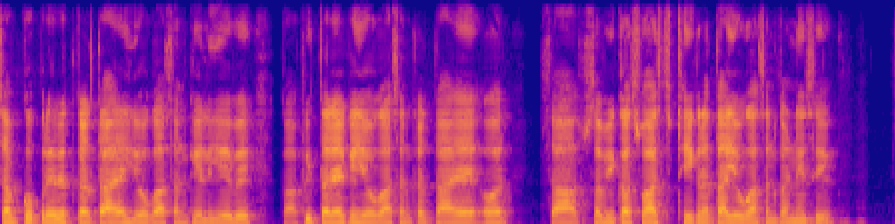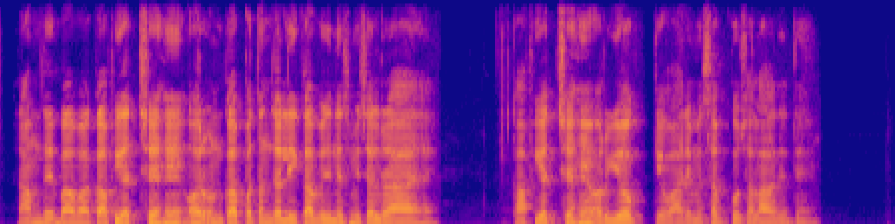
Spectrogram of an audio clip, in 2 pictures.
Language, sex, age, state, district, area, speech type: Hindi, male, 30-45, Rajasthan, Jaipur, urban, spontaneous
